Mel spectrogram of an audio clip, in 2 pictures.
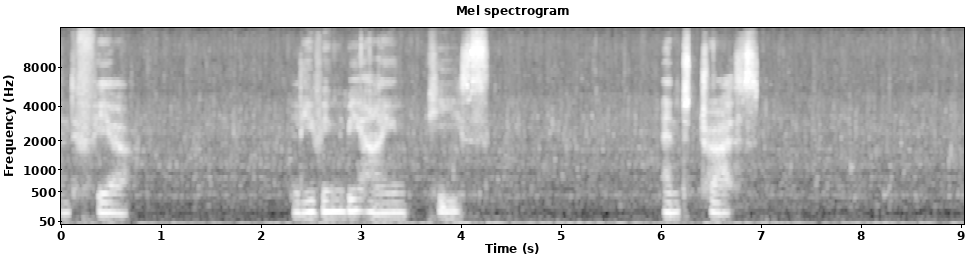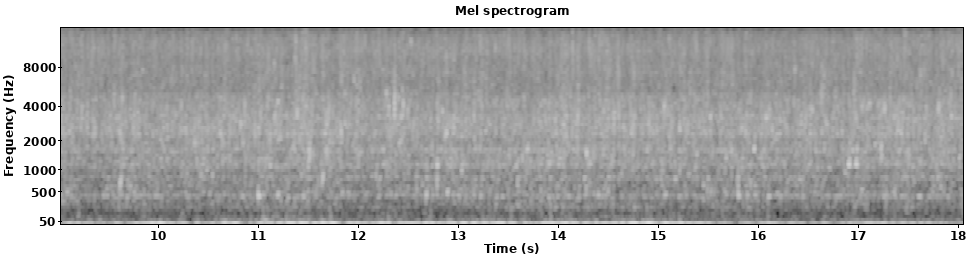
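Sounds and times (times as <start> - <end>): water running and trickling: 0.0 - 18.0
small water splashes: 7.0 - 18.0.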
